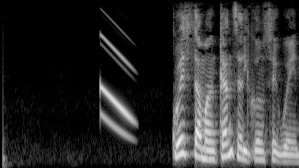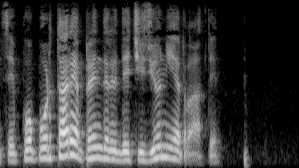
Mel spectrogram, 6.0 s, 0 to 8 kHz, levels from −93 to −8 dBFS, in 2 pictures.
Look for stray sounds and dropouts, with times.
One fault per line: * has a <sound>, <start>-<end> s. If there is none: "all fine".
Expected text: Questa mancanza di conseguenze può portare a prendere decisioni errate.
* has a chirp, 1.0-1.4 s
